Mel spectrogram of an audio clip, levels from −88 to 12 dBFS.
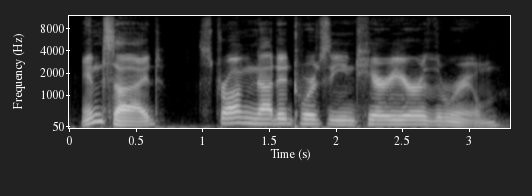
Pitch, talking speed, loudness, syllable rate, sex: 125 Hz, 165 wpm, -18 LUFS, 5.3 syllables/s, male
